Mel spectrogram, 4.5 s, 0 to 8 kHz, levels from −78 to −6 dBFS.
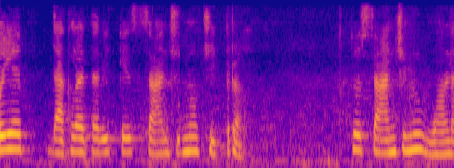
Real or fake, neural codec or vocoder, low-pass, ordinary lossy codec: fake; codec, 16 kHz in and 24 kHz out, 1.1 kbps, FireRedTTS-2 codec; 7.2 kHz; none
